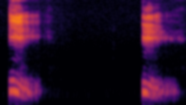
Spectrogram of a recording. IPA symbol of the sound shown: i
